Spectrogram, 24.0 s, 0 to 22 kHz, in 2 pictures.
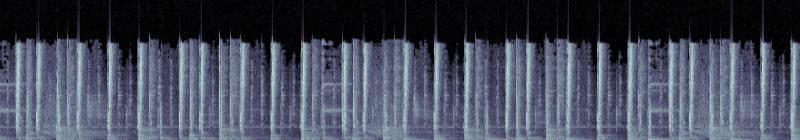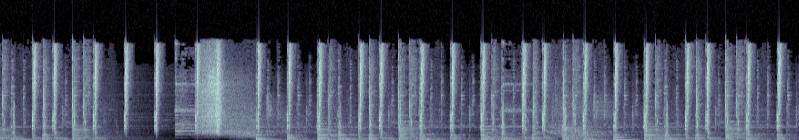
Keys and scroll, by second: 16.1-17.0 typing, 19.6 0, 20.2 0, 20.4 Return, 23.4 8, 23.6 Return.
